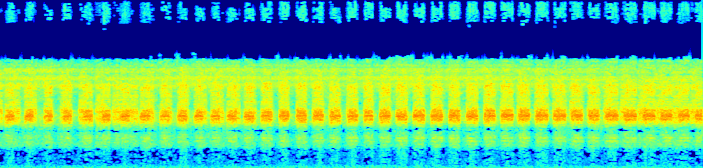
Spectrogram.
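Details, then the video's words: Provence cicadas in summer, southern France, sing a bright, rasping buzz throbbing in even pulses roughly three per second, steady throughout and free of other noise. "Canto Cigarra 🦗 [ Escuchar les cigarras en verano"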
